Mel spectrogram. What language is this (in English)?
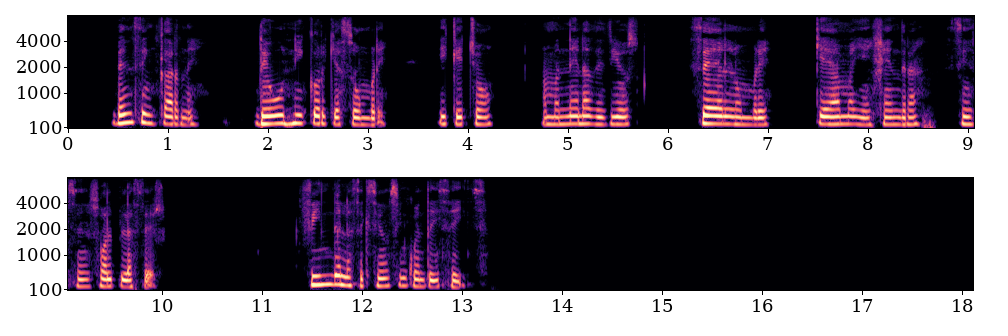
Spanish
